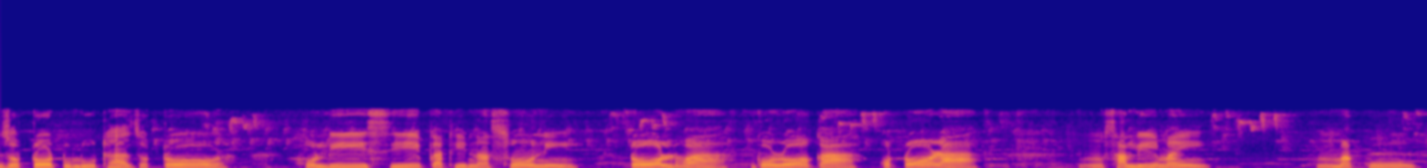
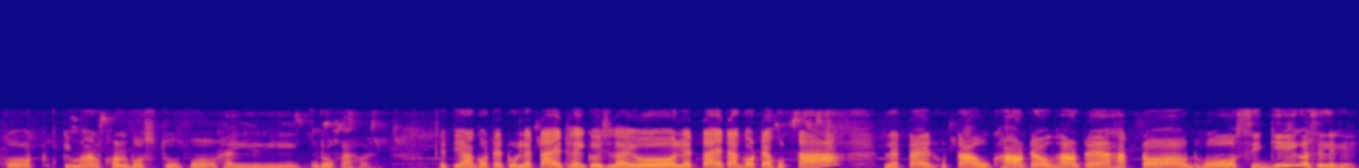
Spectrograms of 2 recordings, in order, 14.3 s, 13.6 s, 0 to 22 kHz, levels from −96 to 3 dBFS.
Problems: none marked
